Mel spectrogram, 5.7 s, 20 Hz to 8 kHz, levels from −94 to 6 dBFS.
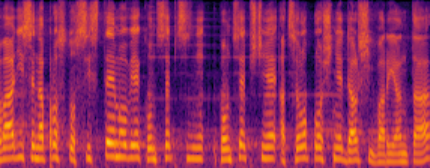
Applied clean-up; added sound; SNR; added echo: neural separator model SepFormer DNS4.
